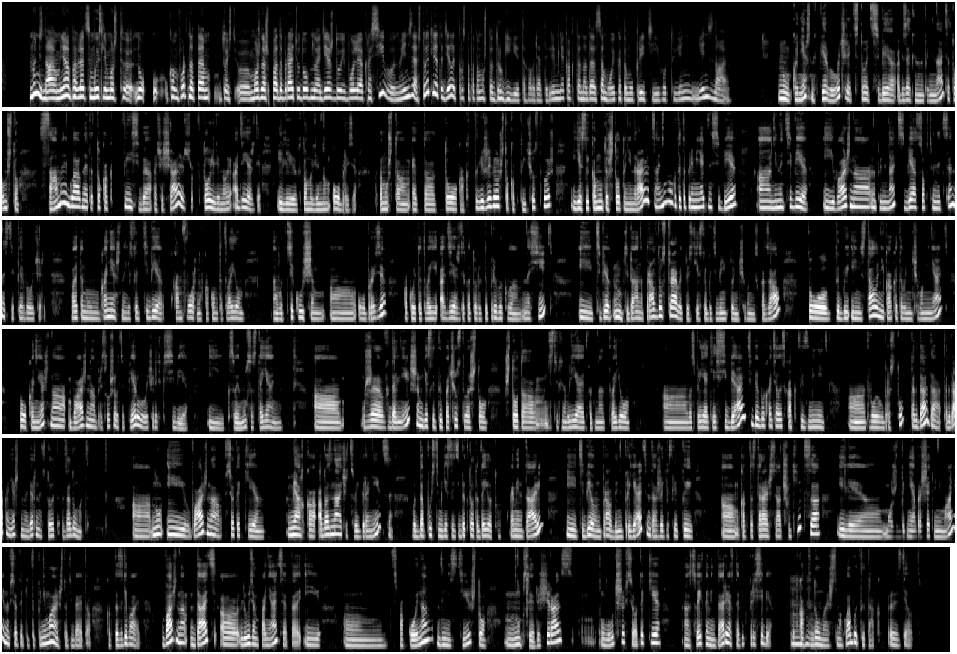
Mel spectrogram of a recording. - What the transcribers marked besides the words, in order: none
- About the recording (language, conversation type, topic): Russian, advice, Как реагировать на критику вашей внешности или стиля со стороны родственников и знакомых?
